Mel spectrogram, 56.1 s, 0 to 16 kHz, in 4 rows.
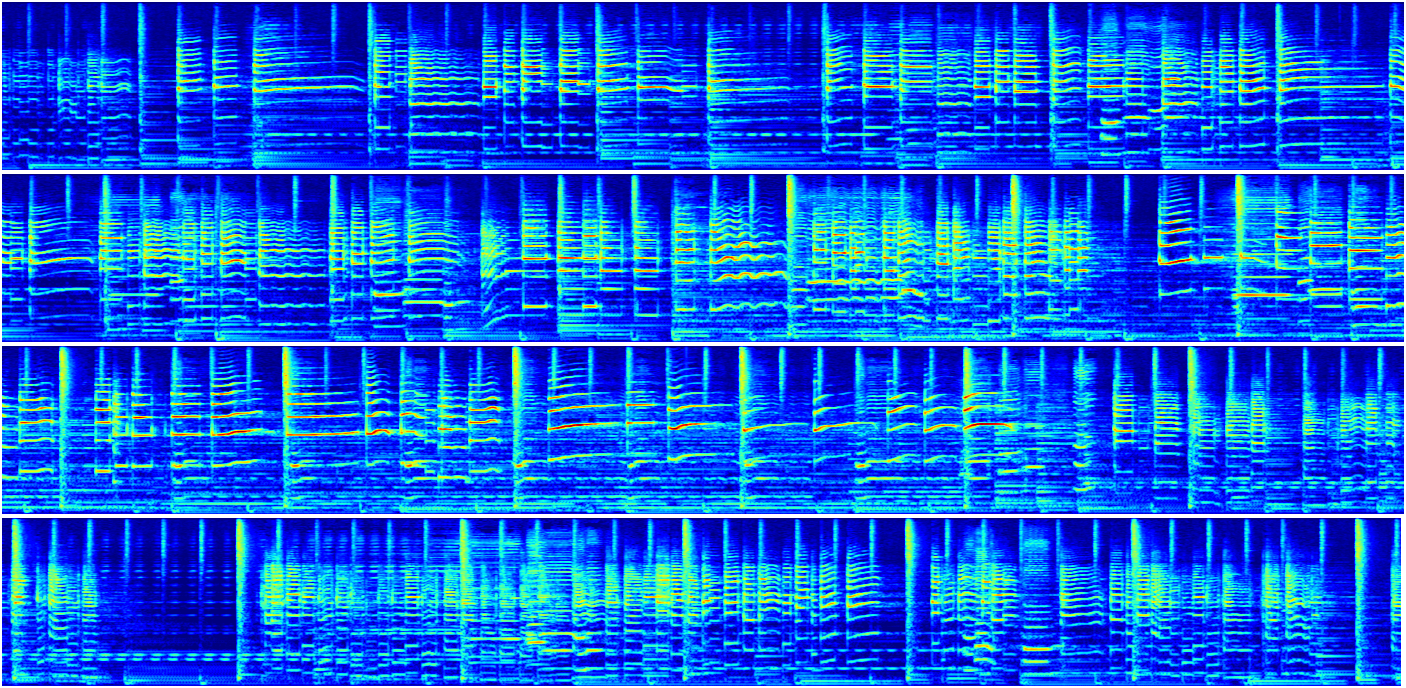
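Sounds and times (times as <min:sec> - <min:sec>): bass: 0:00.0 - 0:56.0
blues guitar solo: 0:00.0 - 0:56.0
steady drum beat: 0:01.4 - 0:56.0.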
